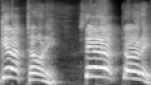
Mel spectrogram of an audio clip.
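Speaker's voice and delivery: mock very high, very slow, drawn-out hollering. Recounting playing a skateboarding game, retelling a yell at the character. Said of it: "And I'm yelling".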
